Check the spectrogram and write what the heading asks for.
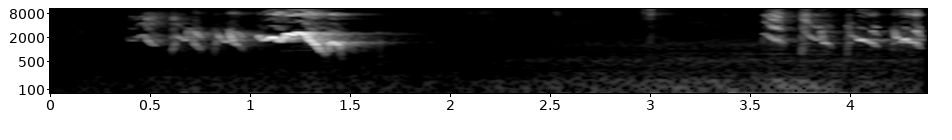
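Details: Black-naped oriole in full voice, said to provoke other orioles: one grating, nasal squawk that wavers up and down, then swells and falls. A second, fainter series of scratchy notes starts after a pause over a low background rumble.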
